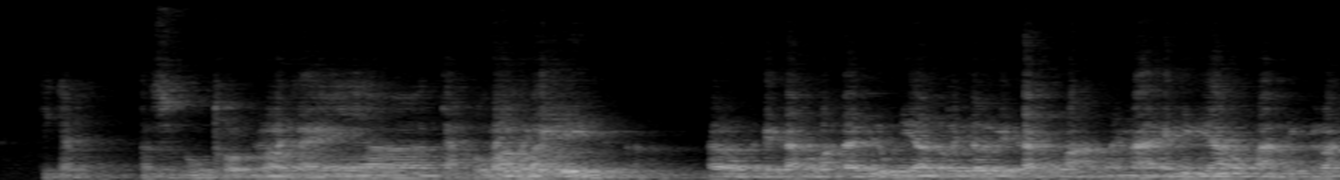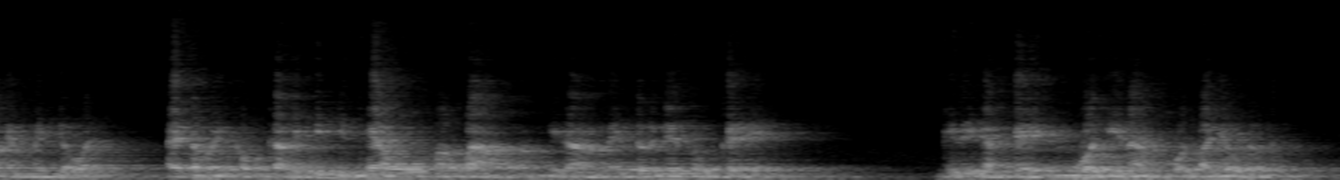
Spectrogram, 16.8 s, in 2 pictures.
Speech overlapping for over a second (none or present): none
